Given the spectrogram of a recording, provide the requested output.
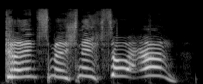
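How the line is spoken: Thundering. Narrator (German): donnerte Tante Magda

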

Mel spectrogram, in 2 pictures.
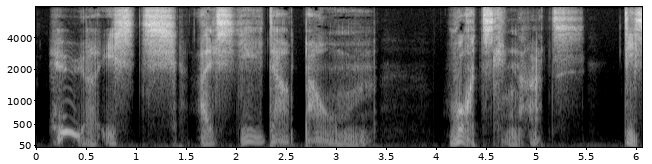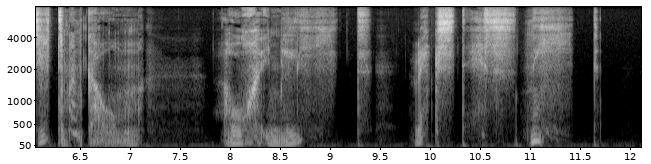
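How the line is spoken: Hissing. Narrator (German): Also zischelte Gollum

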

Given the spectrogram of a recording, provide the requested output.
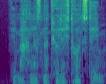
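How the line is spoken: Quiet. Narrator (German): sagte leise

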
